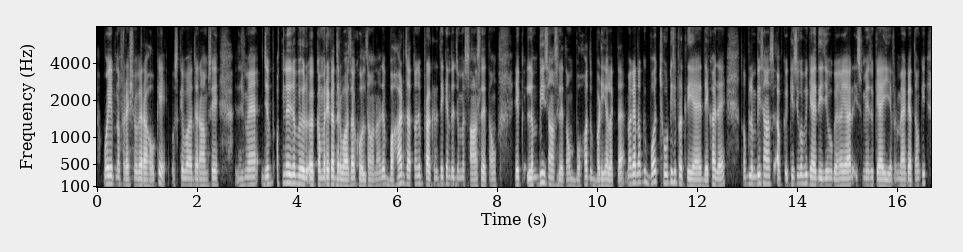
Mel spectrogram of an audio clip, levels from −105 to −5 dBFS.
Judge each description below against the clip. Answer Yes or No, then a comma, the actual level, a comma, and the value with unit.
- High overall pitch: No, low, 125 Hz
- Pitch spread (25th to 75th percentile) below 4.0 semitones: Yes, average, 3.4 semitones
